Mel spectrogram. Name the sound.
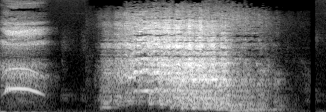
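horse neighing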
